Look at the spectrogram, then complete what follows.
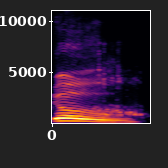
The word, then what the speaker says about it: dough: GH-nya juga silent. Bacanya do. Do bacanya.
